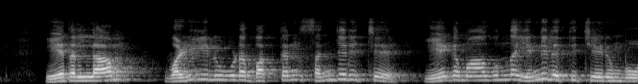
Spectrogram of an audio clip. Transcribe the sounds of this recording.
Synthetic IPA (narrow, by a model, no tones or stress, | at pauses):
eːðelːaːm | ʋɐɻijiluːɽe̞bʱɐk̚t̪ɐnsɐɲd͡ʑɐɾit͡ɕːɨeːɣɐmaːɣunːɐe̞nːilet̪ːit͡ɕːeːɾumbo̞ː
